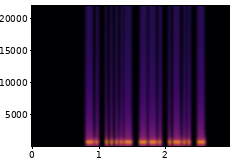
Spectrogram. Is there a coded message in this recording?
Yes: Morse code from 0.8 to 2.6 s, heard as a keyed tone, about 32 wpm, 700 Hz. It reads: N4GLT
